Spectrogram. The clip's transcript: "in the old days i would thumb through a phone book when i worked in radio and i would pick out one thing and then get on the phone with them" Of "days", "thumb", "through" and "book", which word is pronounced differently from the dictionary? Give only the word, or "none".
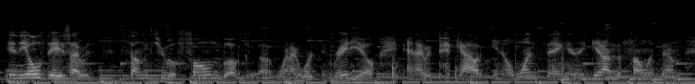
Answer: none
